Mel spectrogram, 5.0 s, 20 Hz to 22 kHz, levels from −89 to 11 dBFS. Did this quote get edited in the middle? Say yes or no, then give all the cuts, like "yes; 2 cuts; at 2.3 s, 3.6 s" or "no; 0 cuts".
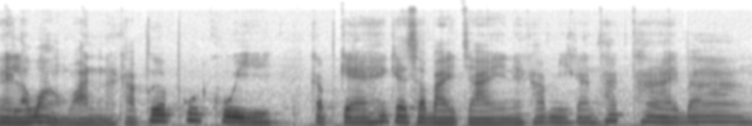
yes; 1 cut; at 2.0 s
